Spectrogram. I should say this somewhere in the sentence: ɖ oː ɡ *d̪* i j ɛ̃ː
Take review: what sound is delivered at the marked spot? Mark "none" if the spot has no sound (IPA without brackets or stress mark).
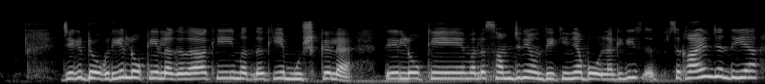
d̪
